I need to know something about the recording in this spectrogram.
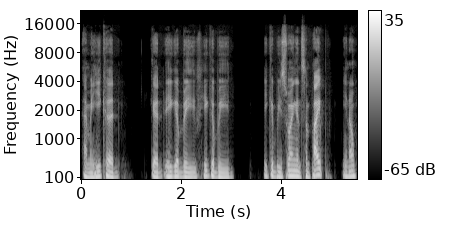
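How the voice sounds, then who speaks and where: A man's voice: on the low side, steady tone, moderate pace, no room sound, clean studio sound, natural voice. A man playing a naive, earnest wrestler sidekick on a comedy podcast, making absurd points with a straight face. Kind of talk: improvised comedy podcast chat.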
